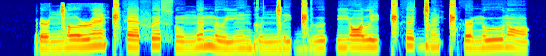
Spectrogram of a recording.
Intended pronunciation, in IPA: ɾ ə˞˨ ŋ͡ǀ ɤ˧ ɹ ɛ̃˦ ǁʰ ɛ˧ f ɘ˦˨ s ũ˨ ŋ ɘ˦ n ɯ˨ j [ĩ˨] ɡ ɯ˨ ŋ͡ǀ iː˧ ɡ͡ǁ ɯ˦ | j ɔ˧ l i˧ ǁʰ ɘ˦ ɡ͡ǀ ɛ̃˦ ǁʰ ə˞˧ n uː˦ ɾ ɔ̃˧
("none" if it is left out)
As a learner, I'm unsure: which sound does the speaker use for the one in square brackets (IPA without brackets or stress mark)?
ĩ˧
